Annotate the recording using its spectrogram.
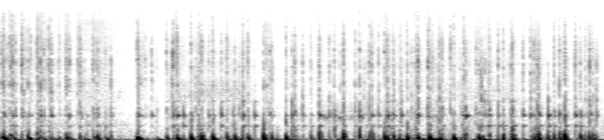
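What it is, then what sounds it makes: Drinking glass tapped and scratched. A small, clear, hollow and empty drinking glass is held in one hand and tapped and scratched with the fingertips and nails of the other. The result is a rapid, dense stream of soft, dull taps and scratchy rubbing that die away almost at once, with a faint steady tone running underneath.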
